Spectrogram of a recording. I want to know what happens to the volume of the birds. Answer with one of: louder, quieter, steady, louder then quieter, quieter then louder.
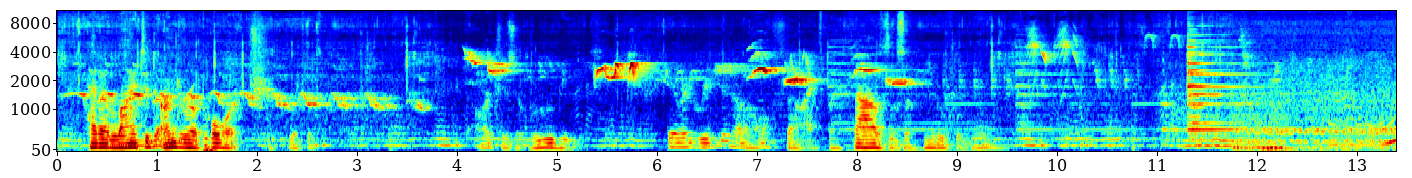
louder then quieter.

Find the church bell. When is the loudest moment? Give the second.
11 s.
